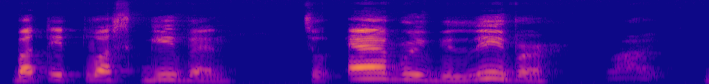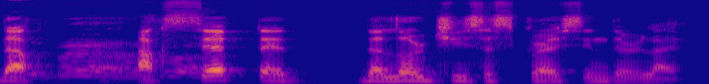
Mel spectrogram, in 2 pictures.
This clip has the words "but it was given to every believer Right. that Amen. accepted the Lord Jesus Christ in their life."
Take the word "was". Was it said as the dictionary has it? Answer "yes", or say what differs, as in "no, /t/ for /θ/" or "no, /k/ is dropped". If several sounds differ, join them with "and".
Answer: no, /s/ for /z/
